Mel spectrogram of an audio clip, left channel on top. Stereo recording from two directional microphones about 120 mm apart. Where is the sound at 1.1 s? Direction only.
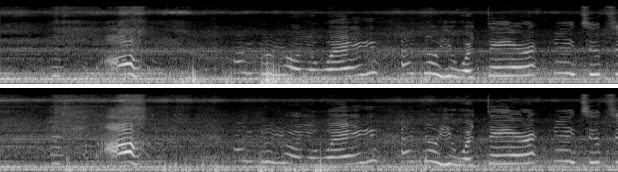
30° right (ahead or behind).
